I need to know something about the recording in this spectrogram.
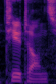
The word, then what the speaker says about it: Teutons: The Teutonics have like the most, I guess. The Teutons, rather, that's how you pronounce it.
